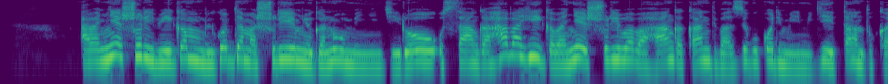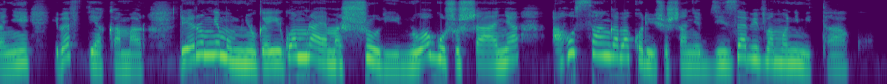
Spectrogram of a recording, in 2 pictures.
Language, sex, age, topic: Kinyarwanda, female, 18-24, education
